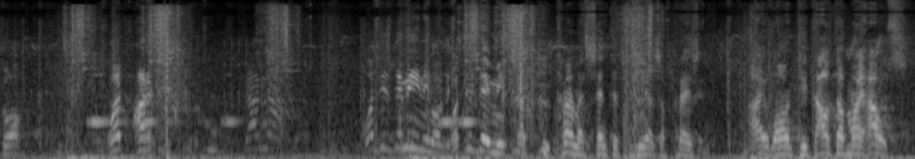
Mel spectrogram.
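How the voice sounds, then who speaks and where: A man's voice: high-pitched, moderate pace, pauses often, close to an everyday voice. A man playing a haughty, agitated, spiteful jilted lover with an Italian accent in a video game. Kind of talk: dramatic video game acting. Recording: faint music behind the voice.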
